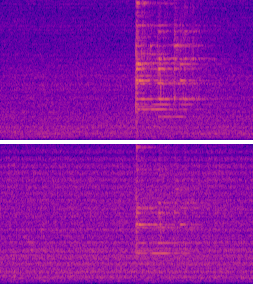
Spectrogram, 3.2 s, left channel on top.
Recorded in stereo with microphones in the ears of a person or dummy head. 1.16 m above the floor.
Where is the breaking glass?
10° left (ahead or behind), 0.7 m.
